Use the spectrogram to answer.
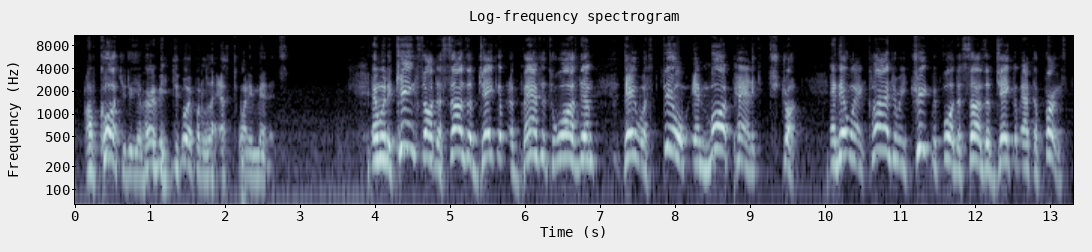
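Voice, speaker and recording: Male preacher, strong and declamatory, pitched extremely high with lively swings, forceful and defiant in scripture commentary. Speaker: Hebrew Israelite preacher. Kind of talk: fiery sermon with scripture reading and commentary.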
